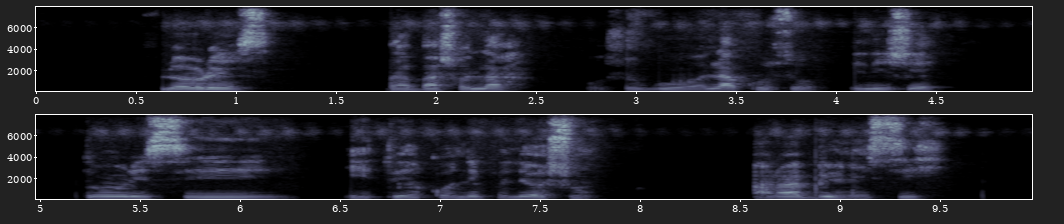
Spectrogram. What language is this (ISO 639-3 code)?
yor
